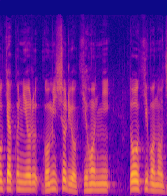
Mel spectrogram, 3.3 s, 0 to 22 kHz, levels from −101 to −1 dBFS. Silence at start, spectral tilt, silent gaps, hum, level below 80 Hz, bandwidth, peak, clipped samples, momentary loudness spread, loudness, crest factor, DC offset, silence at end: 0 s; -6.5 dB/octave; none; none; -78 dBFS; 14 kHz; -8 dBFS; under 0.1%; 6 LU; -27 LUFS; 18 dB; under 0.1%; 0 s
